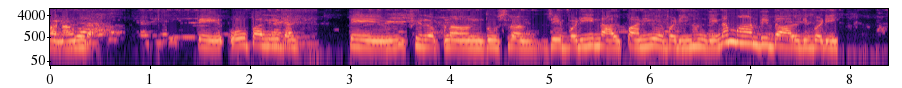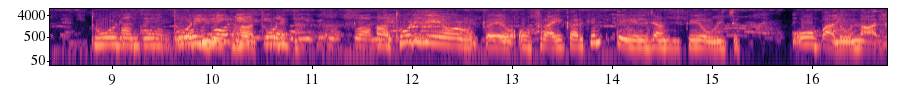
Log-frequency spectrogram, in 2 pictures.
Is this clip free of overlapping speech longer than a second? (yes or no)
yes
